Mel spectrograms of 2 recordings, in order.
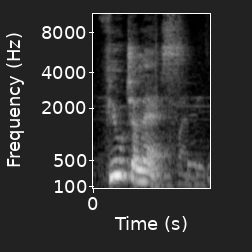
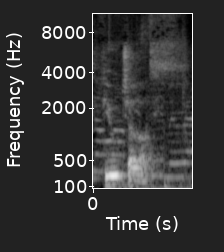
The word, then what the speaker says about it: Future Loss: a welcome on stage future less and then i have to go up there let me introduce myself no it's not futureless this future loss future loss future loss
